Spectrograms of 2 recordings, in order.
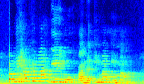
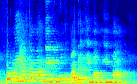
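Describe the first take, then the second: No difference in how they are said.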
